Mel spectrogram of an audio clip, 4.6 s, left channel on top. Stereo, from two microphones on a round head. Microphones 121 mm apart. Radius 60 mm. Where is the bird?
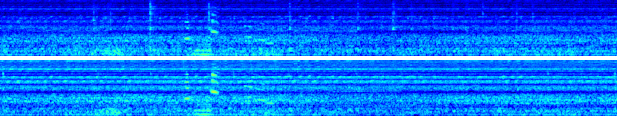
85° right.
